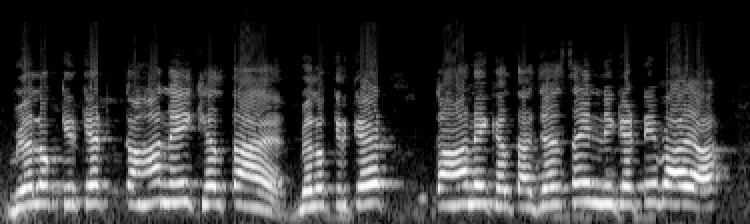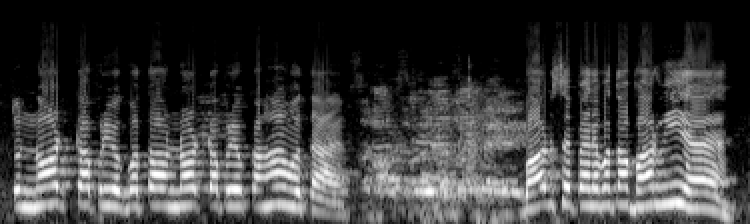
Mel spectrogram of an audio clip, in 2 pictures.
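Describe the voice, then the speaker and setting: High, bright-voiced man teaching grammar. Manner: quizzing students with call-and-response questions. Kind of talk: classroom lesson.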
